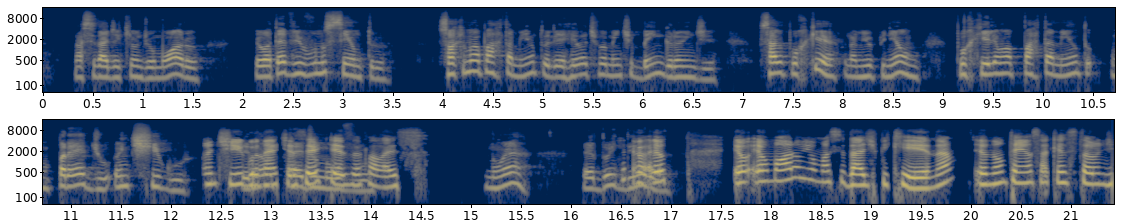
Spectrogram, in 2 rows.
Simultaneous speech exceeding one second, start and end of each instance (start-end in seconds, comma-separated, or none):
12.7-14.1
